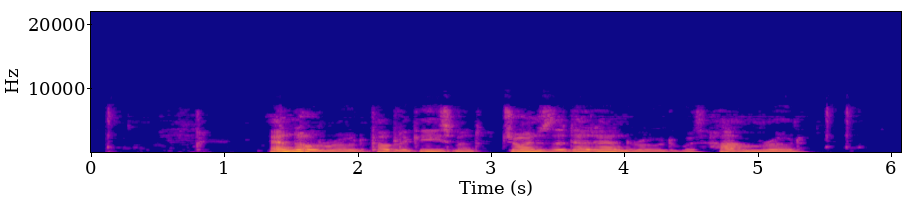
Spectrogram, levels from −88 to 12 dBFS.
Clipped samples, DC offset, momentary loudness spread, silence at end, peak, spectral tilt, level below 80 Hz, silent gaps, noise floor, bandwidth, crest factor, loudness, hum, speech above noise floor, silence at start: under 0.1%; under 0.1%; 14 LU; 0.75 s; -6 dBFS; -7.5 dB/octave; -48 dBFS; none; -65 dBFS; 7.4 kHz; 20 dB; -24 LUFS; none; 42 dB; 0.8 s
